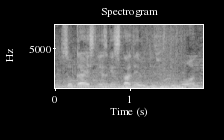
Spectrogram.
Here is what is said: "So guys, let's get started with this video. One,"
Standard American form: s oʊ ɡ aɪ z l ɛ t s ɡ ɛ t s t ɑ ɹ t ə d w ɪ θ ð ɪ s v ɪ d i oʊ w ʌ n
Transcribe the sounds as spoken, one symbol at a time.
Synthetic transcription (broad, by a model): s oʊ ɡ aɪ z l ɛ t s ɡ ɛ t s t ɑ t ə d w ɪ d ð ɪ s w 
